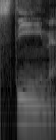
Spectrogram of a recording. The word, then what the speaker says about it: Steen: It's pronounced Steen at the end of it. Okay. Yeah. Steen. Like the Berenstain Bears.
